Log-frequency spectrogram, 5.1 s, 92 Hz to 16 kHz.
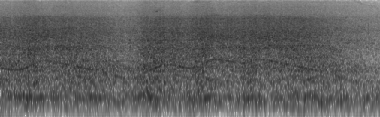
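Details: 5.7L engine after rebuild, rod knock gone: revs up and settles evenly with a clean, smooth note and no knocking under the rise; sounds healthy.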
